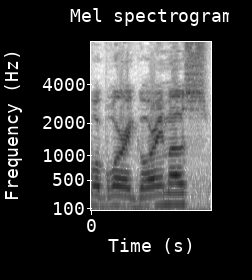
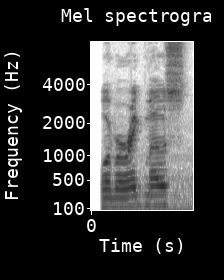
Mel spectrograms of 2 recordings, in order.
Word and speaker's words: Borborygmos: It's apparently called Borborygorymos. I'm mispronouncing it horribly because I mispronounced his name horribly. Borborygmos, something like that.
